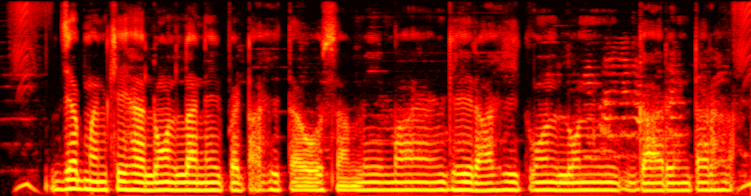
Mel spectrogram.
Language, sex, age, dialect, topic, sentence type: Chhattisgarhi, male, 18-24, Western/Budati/Khatahi, banking, statement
